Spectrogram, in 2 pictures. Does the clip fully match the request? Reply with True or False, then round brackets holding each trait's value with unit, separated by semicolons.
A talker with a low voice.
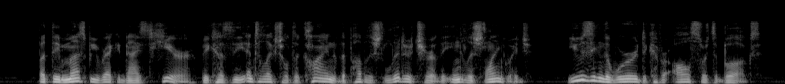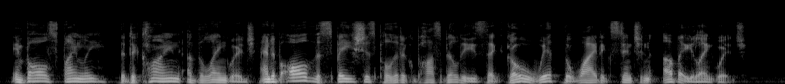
True (115 Hz)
